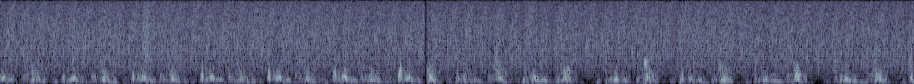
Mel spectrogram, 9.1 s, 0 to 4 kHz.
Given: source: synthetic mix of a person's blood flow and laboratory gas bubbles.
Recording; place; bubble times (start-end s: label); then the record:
Doppler ultrasound of blood flow; precordium
6.43-6.49 s: bubbles
From the record:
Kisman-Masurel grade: 113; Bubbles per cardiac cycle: 1 to 2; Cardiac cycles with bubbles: 1 to 10%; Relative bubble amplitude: loud (0.450 to 0.775); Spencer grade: 1 (occasional bubble signal discernible with the cardiac motion signal, with majority of cardiac periods free of bubbles); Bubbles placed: anywhere in the cardiac cycle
